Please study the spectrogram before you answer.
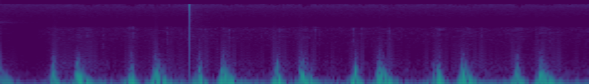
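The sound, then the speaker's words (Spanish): Heartbeats: low, thudding lub-dub double beats repeating at a slow, steady pace, heard alone throughout. “Allí estaban solos, la mujer y él, y podían escucharse, con cristalina claridad, los latidos de sus corazones.”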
